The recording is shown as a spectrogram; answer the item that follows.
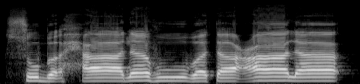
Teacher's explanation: There's a qalqala there. The ba has a sukoon and the ba is a qalqala letter, so you bounce it.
